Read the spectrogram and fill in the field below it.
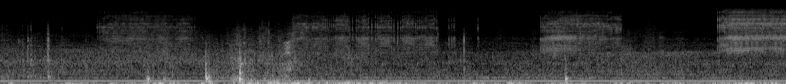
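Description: A fishing reel's drag buzzes in short bursts.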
